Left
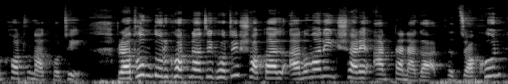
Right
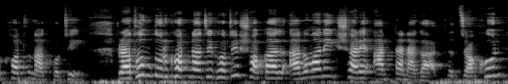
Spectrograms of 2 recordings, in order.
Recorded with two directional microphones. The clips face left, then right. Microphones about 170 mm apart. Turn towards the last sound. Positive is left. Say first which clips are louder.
# left 1 dB
turn(degrees=15)  # may be behind; listen again after turning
